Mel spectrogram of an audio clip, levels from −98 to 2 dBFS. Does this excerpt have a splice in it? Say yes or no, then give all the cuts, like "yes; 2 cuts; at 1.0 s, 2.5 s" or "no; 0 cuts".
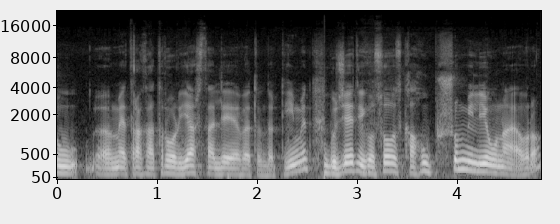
yes; 1 cut; at 2.6 s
